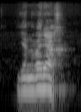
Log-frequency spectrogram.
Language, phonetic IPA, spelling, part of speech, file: Russian, [(j)ɪnvɐˈrʲax], январях, noun, LL-Q7737 (rus)-январях.wav
- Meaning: prepositional plural of янва́рь (janvárʹ)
